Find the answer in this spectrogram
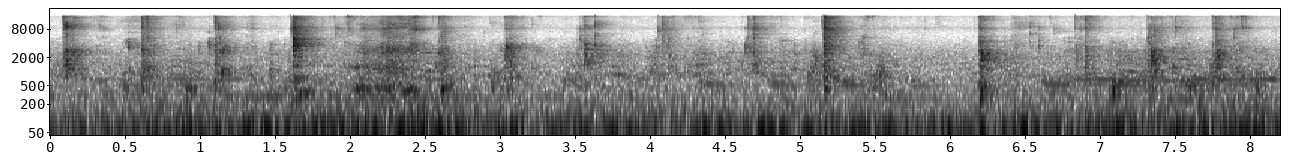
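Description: Close-miked chewing of fried pork: irregular wet smacks and clicks from the mouth, several a second, with no speech.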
